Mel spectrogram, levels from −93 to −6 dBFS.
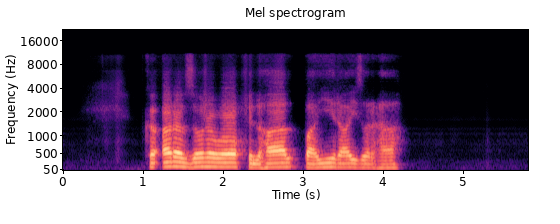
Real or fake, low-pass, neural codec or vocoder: fake; 10.8 kHz; codec, 24 kHz, 0.5 kbps, DualCodec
